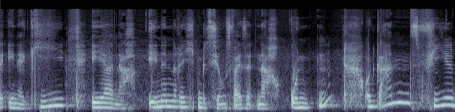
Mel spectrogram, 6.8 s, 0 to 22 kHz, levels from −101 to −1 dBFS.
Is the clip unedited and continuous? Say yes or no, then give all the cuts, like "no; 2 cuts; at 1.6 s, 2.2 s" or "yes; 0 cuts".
no; 1 cut; at 2.1 s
